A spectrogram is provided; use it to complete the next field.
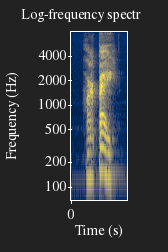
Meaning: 1. harpy (hybrid of a woman and a bird of prey) 2. harpy eagle (Harpia harpyja) 3. harpy, harridan (malicious or unpleasant woman)
- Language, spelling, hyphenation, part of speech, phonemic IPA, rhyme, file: Dutch, harpij, har‧pij, noun, /ɦɑrˈpɛi̯/, -ɛi̯, Nl-harpij.ogg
